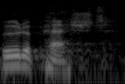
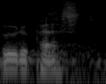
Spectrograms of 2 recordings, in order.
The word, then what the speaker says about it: Budapest: The four of us went, and we started in Hungary, in Budapest. That's how you pronounce it. It seems like it should be Budapest, but it's not.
